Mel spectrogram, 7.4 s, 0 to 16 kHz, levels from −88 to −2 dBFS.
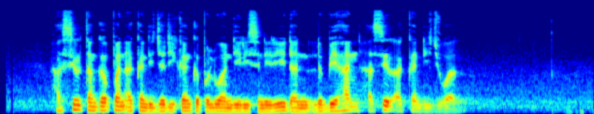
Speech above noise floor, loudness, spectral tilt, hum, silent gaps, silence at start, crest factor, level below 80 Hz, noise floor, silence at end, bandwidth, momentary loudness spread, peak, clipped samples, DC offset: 32 dB; -22 LUFS; -7 dB/octave; none; none; 0.65 s; 18 dB; -58 dBFS; -53 dBFS; 1.6 s; 11.5 kHz; 11 LU; -4 dBFS; under 0.1%; under 0.1%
